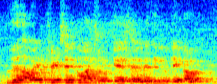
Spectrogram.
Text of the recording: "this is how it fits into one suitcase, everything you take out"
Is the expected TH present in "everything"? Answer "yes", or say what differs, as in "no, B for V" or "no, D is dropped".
no, T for TH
